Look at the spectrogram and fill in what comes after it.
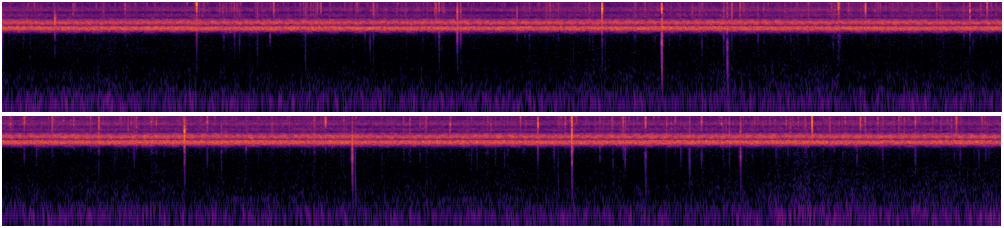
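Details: Grass insects chirping through an early autumn night, their high steady drone filling all twenty seconds without variation, punctuated by frequent small clicks and a quiet low-frequency rumble.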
